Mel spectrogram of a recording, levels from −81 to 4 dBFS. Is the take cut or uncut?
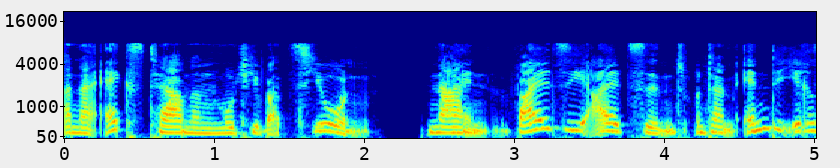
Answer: uncut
